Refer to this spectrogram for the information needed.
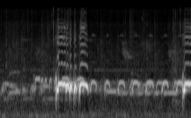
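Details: Champion local zebra dove song: a sharp, ringing cluster of coos, then a steady rolling series of soft, rapid coo notes, ending in another loud burst.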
